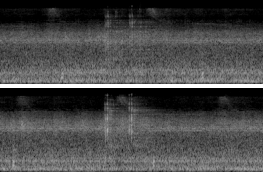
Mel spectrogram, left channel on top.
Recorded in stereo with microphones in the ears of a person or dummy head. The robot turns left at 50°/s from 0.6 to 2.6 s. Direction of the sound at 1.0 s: 45° right (ahead or behind).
